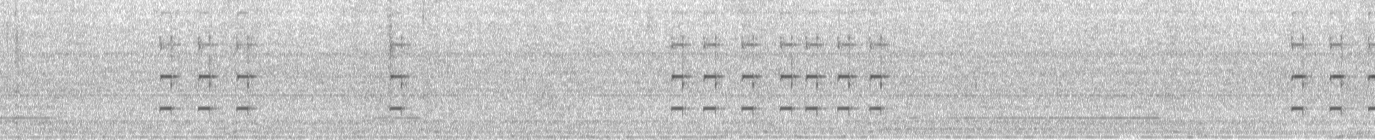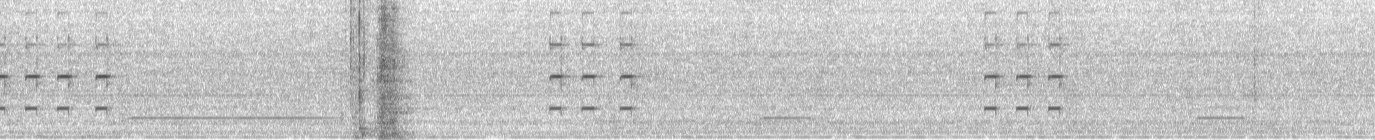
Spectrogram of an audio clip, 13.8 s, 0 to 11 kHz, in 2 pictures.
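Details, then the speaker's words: Artillery X3 Plus 3D printer, Z and Y motor cables swapped at the main board to isolate a fault: steady low hum with crisp stepping chirps, no grinding or stalling; Z-axis moves normally, the faulty stepper driver is on the Y channel. "Remove the Y motor cover on the rear of the printer and check Zed and Yaxis function. The Z-axis works perfectly fine now."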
